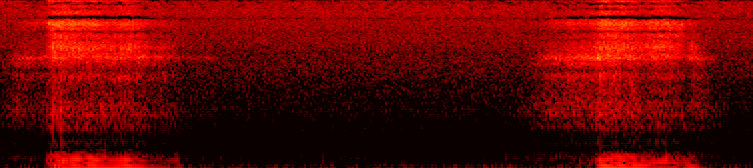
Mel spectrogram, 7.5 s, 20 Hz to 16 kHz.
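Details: Snoring during sleep, live recording: two loud, deep, rattling snores about five seconds apart, roughly 11 breaths a minute, with quiet breathing between.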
